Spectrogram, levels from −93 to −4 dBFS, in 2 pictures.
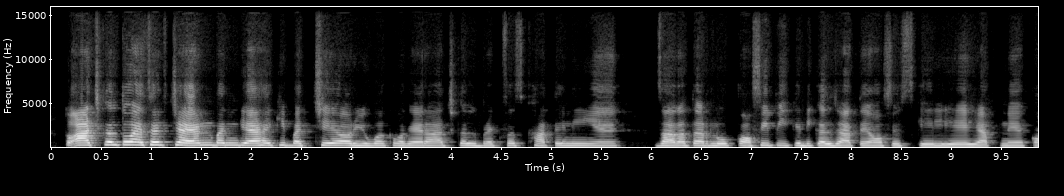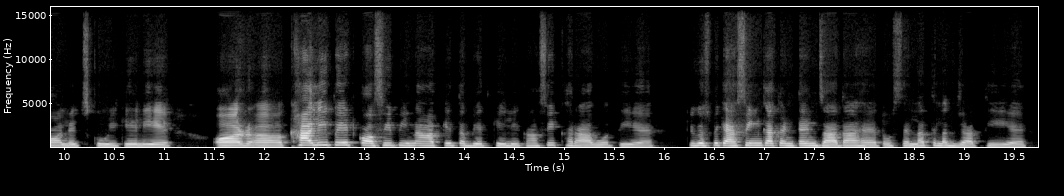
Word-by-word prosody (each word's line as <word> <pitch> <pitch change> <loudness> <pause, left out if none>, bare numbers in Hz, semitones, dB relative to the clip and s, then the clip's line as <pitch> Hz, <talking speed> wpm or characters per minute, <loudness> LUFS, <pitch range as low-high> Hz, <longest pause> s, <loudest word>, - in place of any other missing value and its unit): तो - - 0
आजकल 270 +4 +7
तो 330 +1 +7
ऐसे 310 +1 +7 0.2
चयन 265 -1 +6
बन 265 -1 0
गया 250 -1 +6
है 255 -1 +2
कि 265 +2 -6
बच्चे 230 +2 0
और 235 -1 +3
युवक 225 +1 -2
वगैरह 215 -1 0
आजकल 215 +2 -3
ब्रेकफ़ास्ट 210 +3 -6
खाते 225 0 -3
नहीं 220 -1 -3
हैं, 210 0 -7 0.4
ज़्यादातर 220 +1 +1
लोग 220 0 0
कॉफ़ी 220 +2 -1
पी 230 -1 -8
के 235 +1 -3
निकल 215 -1 +1
जाते 200 -1 -1
हैं, 210 - -1
ऑफ़िस 200 0 -5
के 195 -2 -3
लिए 190 -1 -1
या 190 0 0
अपने 195 +1 -6
कॉलेज-स्कूल 195 0 -3
के 190 -1 0
लिए, 185 0 -2 0.5
और 205 +1 +6
अ, 195 -1 0
खाली 270 +1 +5
पेट 280 0 -2
कॉफ़ी 250 0 +1
पीना 235 -1 -5
आपकी 220 +2 -3
तबीयत 210 -1 -3
के 210 - -1
लिए 200 0 -3
काफ़ी 200 +6 -8
खराब 195 -7 -4
होती 185 0 -6
है। 175 0 -7 0.4
क्योंकि 235 +1 -1
उसमें 250 +2 -4
कैफ़ीन 240 +2 +1
का 245 -1 +1
कंटेंट 225 -1 -1
ज़्यादा 195 0 0
है, 185 0 -2
तो 195 +1 -8
उससे 200 +2 -7
लत 205 +2 -3
लग 200 -3 -2
जाती 180 0 -5
है, 165 -1 -5
215 Hz, 185 wpm, -23 LUFS, 195-235 Hz, 0.5 s, आजकल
